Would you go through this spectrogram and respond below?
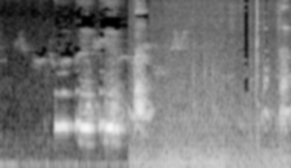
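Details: Fox mating-season call: a short pair of clear, tonal notes at an even pitch, followed by a harsher burst and then steady background noise with faint clicks.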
